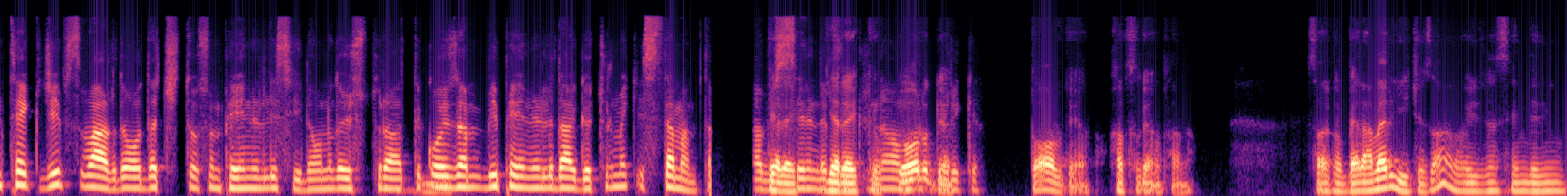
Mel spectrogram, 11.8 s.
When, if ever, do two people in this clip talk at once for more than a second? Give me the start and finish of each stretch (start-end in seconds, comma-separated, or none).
5.8-7.2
